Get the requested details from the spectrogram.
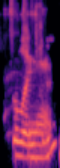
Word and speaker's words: Galatians: It comes from Galatians, am I saying that right? – Galatians.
